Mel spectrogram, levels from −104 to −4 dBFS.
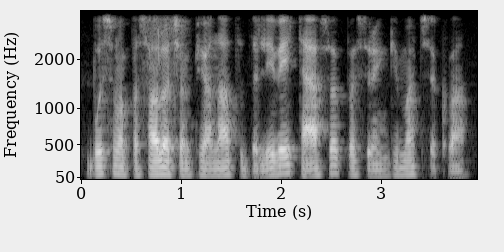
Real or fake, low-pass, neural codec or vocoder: real; 3.6 kHz; none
